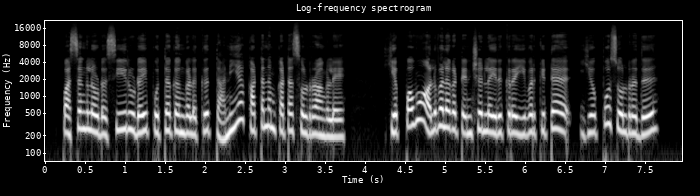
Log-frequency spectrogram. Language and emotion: Tamil, fearful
